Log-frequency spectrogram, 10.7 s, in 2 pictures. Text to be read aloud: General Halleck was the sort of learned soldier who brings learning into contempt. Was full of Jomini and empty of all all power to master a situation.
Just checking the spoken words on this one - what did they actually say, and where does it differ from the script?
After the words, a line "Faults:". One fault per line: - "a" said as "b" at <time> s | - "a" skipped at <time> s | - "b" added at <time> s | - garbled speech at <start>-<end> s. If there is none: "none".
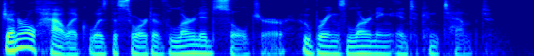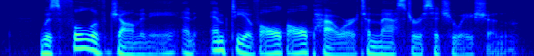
General Halleck was the sort of learned soldier who brings learning into contempt. Was full of Jomini and empty of all all power to master a situation.
Faults:
none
